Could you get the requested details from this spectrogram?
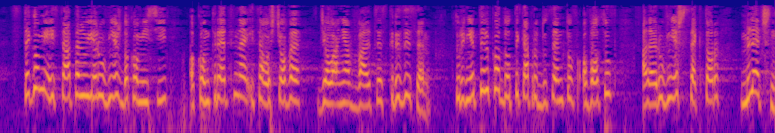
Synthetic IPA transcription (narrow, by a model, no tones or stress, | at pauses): st̪ɛɡɔmʲjejst̪saːpɛlujɛɾuvɲɛʐd̪ɔkɔmʲisʲjiɔkɔŋkɾɛt̪nɛʔit̪sawɔɕt͡ɕɔvɛ | d͡ʑawaɲavːalt̪sɛskɾɘzɘsɛm | kt̪uɾɘɲɛt̪ɘlkɔd̪ɔt̪ɘkapɾɔd̪ut̪sɛnt̪ufɔvɔt̪suf | alɛɾuvɲɛʂsɛkt̪ɔɾ | mlɛt͡ʂnɘ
